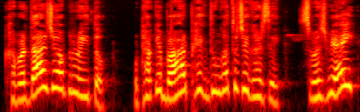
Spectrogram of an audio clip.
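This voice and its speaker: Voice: medium pitch, expressive, a little fast, very noisy, natural voice. A voice actor playing an abusive, short-tempered husband and father in a cartoon, hurling insults and threats. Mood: angry. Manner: shouting insults, snarling and threatening. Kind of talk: cartoon comedy voice acting.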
